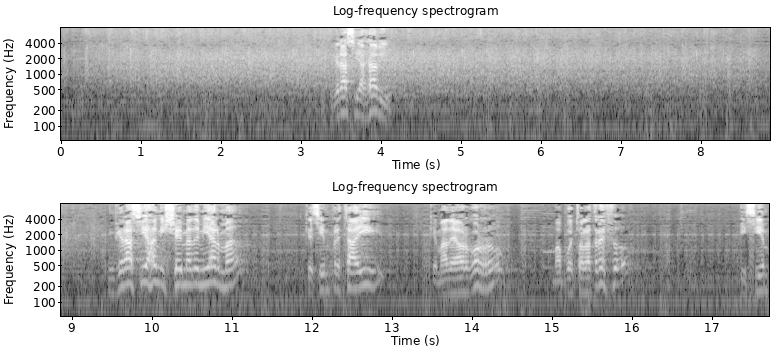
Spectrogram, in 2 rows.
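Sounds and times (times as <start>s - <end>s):
audience applause: 0.0s - 9.4s
speech: 3.4s - 4.2s, 9.6s - 11.2s, 11.9s - 16.0s, 17.4s - 17.7s.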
